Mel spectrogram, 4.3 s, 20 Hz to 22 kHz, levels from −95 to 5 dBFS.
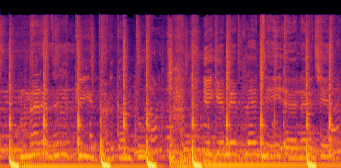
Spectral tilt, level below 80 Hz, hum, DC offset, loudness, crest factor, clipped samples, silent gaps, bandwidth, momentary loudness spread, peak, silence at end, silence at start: -5.5 dB/octave; -14 dBFS; none; under 0.1%; -14 LUFS; 12 dB; under 0.1%; none; 16.5 kHz; 5 LU; 0 dBFS; 0 s; 0 s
